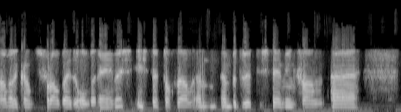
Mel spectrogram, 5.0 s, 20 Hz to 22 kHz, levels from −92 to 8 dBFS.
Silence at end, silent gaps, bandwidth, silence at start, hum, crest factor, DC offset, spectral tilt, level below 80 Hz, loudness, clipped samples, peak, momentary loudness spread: 0.05 s; none; 11 kHz; 0 s; none; 14 dB; under 0.1%; -4 dB/octave; -54 dBFS; -19 LUFS; under 0.1%; -6 dBFS; 4 LU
